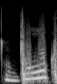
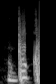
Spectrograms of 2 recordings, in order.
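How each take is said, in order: First: दुख stretched to "dookh"; long vowel. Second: दुख with a quick short u; short vowel. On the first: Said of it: "हम दुख तो नहीं बोल रहे". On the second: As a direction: keep the u brief in दुख. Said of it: "थोड़ी आवाज़ दे रहा था". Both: Shown as a demonstration.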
